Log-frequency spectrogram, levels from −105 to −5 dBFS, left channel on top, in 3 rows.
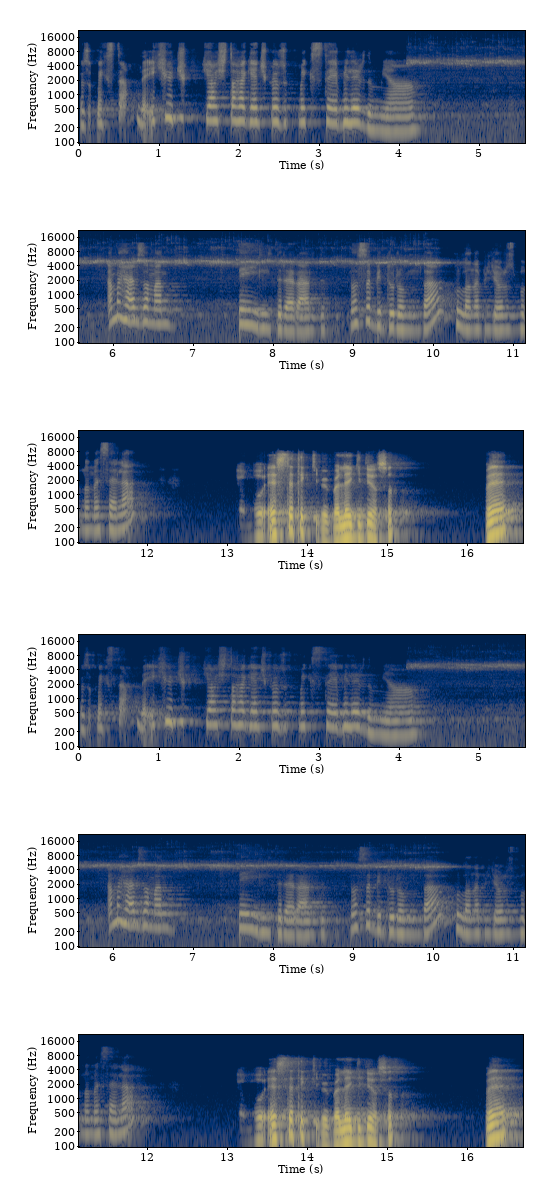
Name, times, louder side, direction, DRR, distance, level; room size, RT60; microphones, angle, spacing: voice 1, 0.0-4.3 5.9-6.8 7.6-8.7 9.0-11.9, left 4 dB, 75° left, 12 dB, 1.3 m, -45 dB
Cricket, 4.1-10.1, left 5 dB, 25° left, 6.7 m, -54 dB
voice 2, 13.1-15.1 16.2-16.5, left 3 dB, 50° left, 16 dB, 0.8 m, -30 dB
26.5 x 23.5 x 7.8 m, 1.0 s
head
